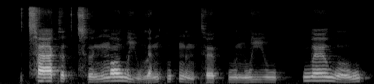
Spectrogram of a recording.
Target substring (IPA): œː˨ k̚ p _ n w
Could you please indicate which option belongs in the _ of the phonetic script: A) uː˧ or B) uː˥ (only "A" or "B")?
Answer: A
